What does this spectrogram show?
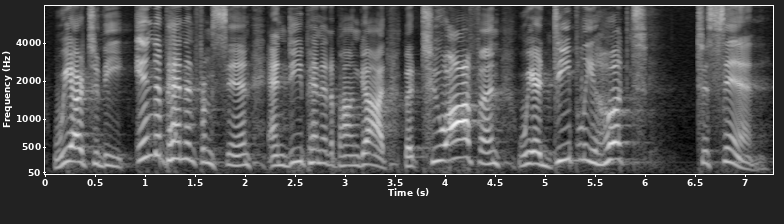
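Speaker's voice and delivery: loud, high preaching voice; emphatic repeat. Real, not acted. Preacher repeating his point to the congregation, loud and emphatic. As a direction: drive the point home at full volume. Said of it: "I better say that again".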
